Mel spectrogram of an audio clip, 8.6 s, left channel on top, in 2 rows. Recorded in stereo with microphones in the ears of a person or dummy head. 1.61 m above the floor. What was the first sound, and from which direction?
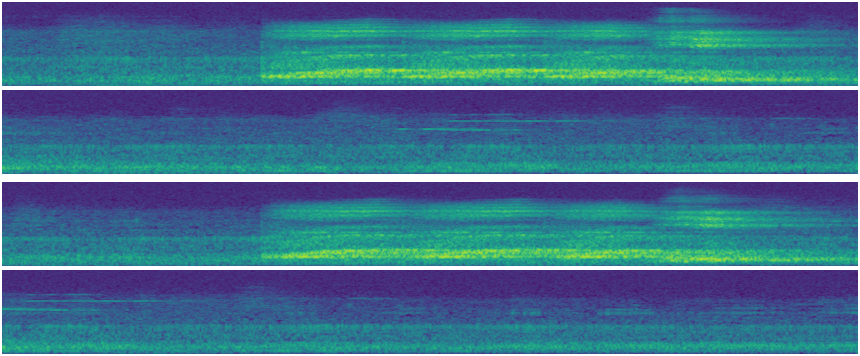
An alarm, 15° left (ahead or behind).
